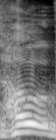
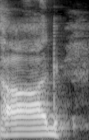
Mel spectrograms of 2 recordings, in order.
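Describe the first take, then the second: First: The vowel is a long 'oh' sound. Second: The vowel is a short 'o' sound. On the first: The speaker calls it wrong. "I thought his name was Hogue" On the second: The speaker calls it right. "but it is Hog"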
